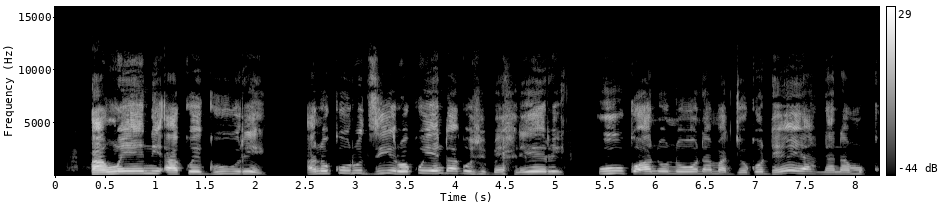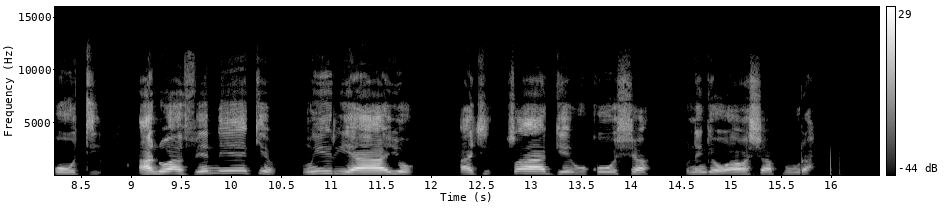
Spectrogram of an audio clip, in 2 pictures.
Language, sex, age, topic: Ndau, male, 18-24, health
